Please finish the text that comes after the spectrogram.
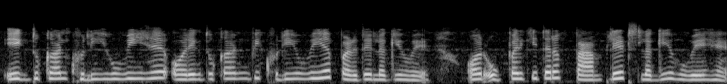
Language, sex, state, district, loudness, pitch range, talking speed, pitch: Hindi, female, Bihar, Kishanganj, -17 LUFS, 225-270 Hz, 205 wpm, 250 Hz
